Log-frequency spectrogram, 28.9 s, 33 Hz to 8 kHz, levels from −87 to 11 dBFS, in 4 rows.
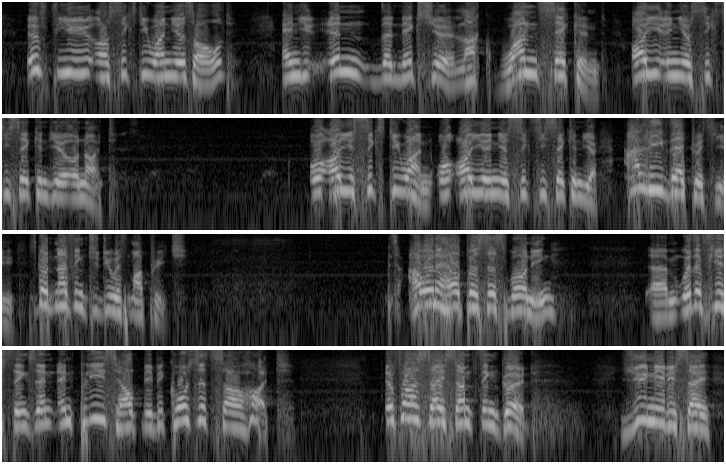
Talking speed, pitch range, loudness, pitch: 160 wpm, 185-230 Hz, -29 LUFS, 205 Hz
